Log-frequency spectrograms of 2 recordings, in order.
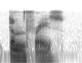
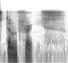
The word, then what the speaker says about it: Dumfries: Can I just point out that that's the correct pronunciation, not Dumfries, as, as people seem to say several times in the episode. It's Dumfries.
